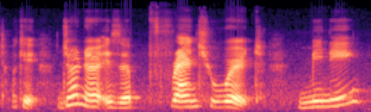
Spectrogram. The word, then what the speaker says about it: genre: like so french okay so how you pronounce it it's like john okay genre okay so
